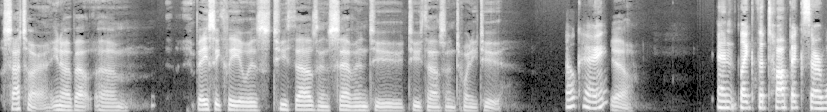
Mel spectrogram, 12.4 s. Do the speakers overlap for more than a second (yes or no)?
no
